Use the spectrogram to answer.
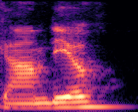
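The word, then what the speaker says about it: Amadio: and amdio I think Mike omdio is how you pronounce it but he's cheap as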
